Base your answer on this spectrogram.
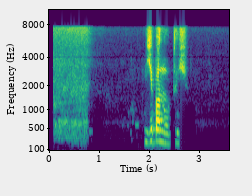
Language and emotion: Russian, angry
